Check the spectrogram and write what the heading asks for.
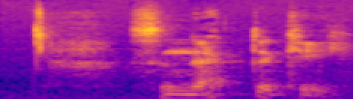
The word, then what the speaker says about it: Synecdoche: I can't pronounce it. Syndicate New York. I think it's called. Synecdoche.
